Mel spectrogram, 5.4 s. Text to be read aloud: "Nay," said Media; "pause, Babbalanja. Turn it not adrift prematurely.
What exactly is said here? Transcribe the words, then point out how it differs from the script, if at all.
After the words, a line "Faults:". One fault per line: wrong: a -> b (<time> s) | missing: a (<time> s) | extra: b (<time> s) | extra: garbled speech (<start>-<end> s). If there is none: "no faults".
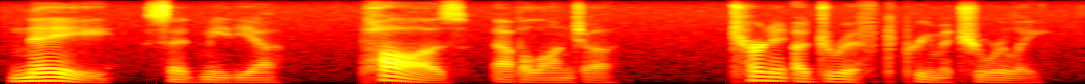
"Nay," said Media; "pause, Babbalanja. Turn it adrift prematurely.
Faults:
missing: not (4.0 s)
